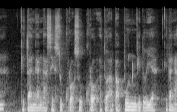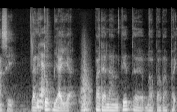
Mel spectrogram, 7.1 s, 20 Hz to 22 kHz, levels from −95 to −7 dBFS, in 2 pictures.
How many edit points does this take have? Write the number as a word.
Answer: one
